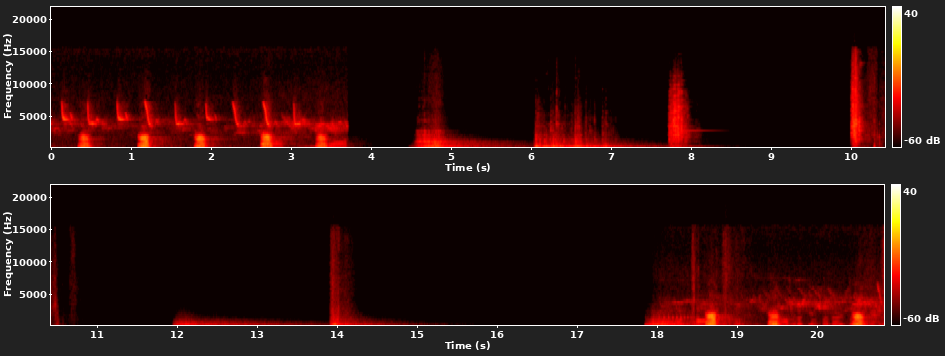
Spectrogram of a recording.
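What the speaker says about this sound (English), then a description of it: "What's that dog making such a fuss about?" A dog in the medieval video game Kingdom Come: Deliverance II barks in rapid, loud bursts, with other clips of sound and voices between long silences, and more barking at the end.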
